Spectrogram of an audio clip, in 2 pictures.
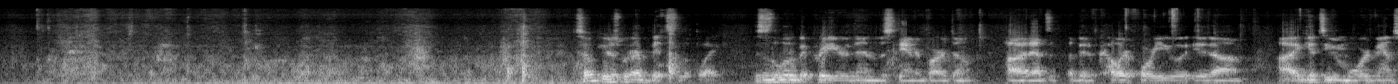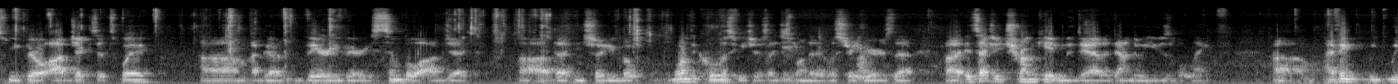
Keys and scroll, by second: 0.6 super+r.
